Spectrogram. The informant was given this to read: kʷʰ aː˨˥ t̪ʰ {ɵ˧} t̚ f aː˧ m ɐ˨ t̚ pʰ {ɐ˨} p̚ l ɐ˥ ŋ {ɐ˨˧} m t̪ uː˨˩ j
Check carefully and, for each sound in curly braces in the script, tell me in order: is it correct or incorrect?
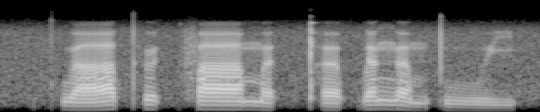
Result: correct, incorrect: ɐ˨˥, correct

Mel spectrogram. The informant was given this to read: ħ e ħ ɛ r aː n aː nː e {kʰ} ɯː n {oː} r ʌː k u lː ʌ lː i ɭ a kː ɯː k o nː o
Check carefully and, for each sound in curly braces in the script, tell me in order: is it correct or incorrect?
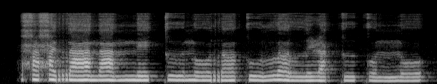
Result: incorrect: kː, correct

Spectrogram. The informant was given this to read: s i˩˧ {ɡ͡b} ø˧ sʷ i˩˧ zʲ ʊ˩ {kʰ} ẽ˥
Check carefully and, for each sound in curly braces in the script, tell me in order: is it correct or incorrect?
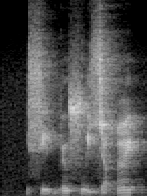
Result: incorrect: b, incorrect: q

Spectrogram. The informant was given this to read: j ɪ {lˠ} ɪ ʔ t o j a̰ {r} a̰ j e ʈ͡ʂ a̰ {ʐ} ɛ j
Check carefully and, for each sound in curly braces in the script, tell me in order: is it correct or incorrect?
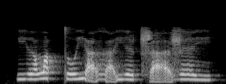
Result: correct, incorrect: ɣ, correct

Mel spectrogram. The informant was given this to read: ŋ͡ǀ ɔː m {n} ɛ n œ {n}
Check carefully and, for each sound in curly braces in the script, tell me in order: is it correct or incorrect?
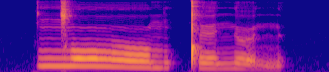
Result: incorrect: ǃ, correct

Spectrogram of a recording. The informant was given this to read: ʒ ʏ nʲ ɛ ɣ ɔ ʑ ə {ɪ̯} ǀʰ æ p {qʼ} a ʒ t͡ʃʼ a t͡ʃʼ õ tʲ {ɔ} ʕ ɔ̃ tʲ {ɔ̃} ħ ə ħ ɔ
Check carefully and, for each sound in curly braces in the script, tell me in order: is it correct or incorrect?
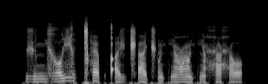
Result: correct, correct, incorrect: ɔ̃, correct

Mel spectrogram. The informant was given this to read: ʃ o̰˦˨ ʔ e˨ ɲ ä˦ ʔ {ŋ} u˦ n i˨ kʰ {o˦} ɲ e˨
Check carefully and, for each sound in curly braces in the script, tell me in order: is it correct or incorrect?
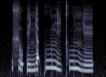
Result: incorrect: k, incorrect: u˦

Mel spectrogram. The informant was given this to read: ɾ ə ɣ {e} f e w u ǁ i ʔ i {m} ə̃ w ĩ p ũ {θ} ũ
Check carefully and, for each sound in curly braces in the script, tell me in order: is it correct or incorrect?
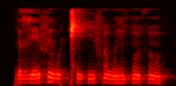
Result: correct, incorrect: f, correct

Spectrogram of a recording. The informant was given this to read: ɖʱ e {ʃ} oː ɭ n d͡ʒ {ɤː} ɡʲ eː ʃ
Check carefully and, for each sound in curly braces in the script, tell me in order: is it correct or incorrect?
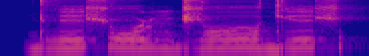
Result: correct, correct

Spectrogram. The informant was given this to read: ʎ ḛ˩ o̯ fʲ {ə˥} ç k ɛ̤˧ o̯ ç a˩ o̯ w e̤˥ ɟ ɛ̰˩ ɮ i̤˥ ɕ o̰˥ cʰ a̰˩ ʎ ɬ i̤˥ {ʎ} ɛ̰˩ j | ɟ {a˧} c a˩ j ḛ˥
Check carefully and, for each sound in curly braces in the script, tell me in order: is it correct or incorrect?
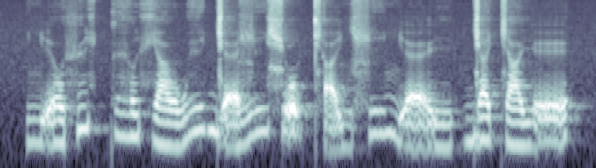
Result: incorrect: ɯ˥, correct, correct

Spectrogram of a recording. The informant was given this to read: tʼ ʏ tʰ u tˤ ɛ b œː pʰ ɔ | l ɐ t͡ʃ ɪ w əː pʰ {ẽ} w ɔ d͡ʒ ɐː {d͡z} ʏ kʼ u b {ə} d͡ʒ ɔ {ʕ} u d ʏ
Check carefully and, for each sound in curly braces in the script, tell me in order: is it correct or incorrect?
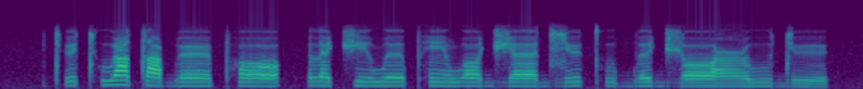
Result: correct, correct, correct, correct

